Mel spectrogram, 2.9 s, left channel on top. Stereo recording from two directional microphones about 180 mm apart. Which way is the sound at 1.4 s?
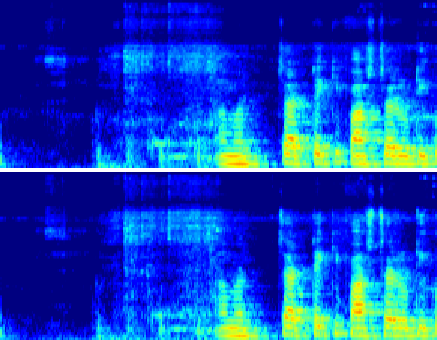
40° right (ahead or behind).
